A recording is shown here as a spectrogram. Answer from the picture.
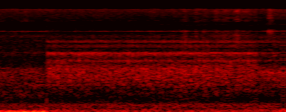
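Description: Near silence: faint room tone, dropping even lower about half a second in.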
